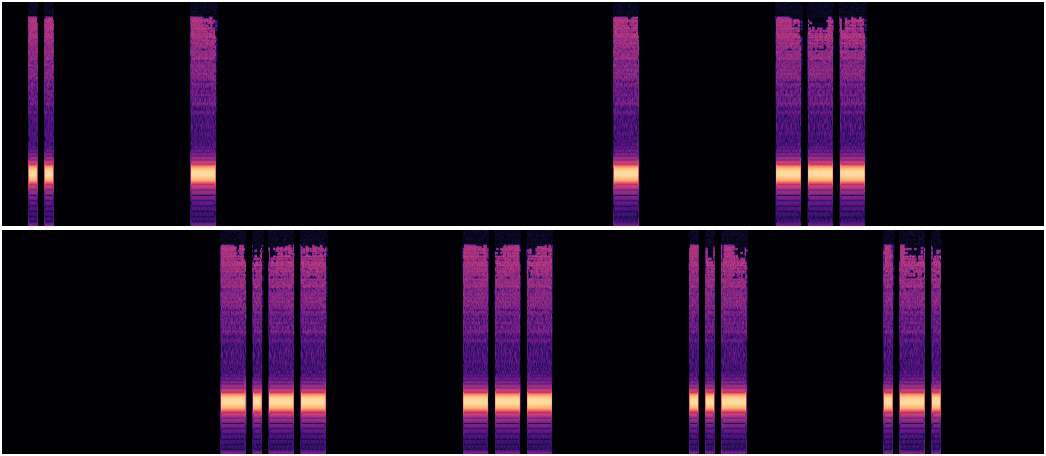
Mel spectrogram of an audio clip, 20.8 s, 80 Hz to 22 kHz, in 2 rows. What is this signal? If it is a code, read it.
Morse code, heard as a keyed tone, about 15 wpm, spaced as for 5 wpm, 1000 Hz. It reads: IT TO YOUR
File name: qotdfiles / 5wpm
